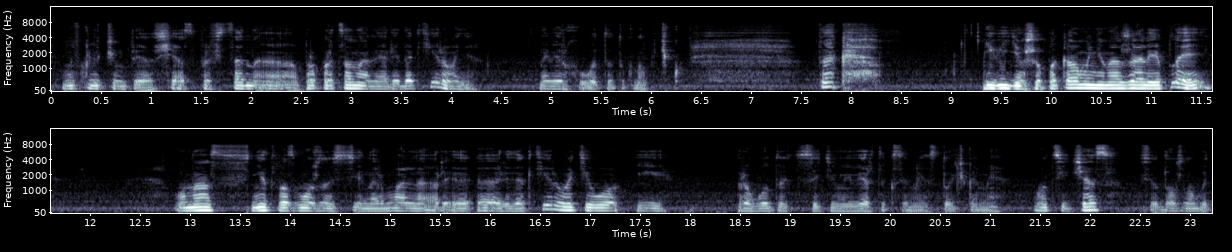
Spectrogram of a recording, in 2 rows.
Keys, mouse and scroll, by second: 2.0 click, 7.7 Tab, 12.2 click, 15.0 Tab, 19.4 click, 21.1 click, 22.9 Tab.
